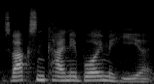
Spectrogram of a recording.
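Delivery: ordinary delivery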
